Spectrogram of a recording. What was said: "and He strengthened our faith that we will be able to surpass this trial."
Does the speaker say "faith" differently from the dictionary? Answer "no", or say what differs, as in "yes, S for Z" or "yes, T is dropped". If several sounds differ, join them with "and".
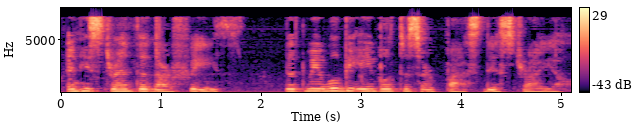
no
